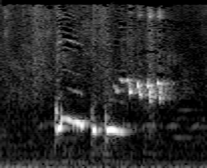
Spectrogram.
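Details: Zebra dove (perkutut) giving a single short rolling coo phrase, followed by a brief higher chirping sound.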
